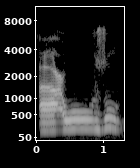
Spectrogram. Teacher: واو مدہ جو ہے اس کو ہم ایک الف کے برابر کھینچ کے پڑھتے ہیں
